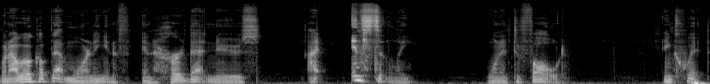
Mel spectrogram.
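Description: With very deep, low pitch and vocal fry, a man speaks in an animated tone broken by long, frequent pauses. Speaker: podcast host. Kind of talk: solo monologue, motivational talk. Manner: emotional, voice cracking; animated, motivational.

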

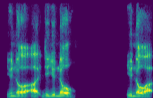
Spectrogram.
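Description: Very deep, low-pitched male speech over a quiet background. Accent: American. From United States. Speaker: former prisoner turned author. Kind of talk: interview testimony. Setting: video call.

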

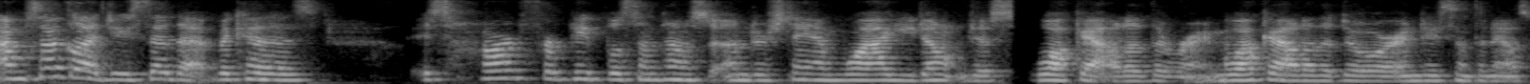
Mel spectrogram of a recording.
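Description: The speaker is a woman of medium pitch with a Southern US accent. She talks at a fairly quick pace, her pitch varying in an ordinary way. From Tennessee, US South. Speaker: addiction specialist, podcast host. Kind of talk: interview.

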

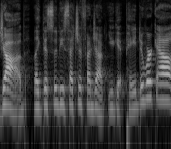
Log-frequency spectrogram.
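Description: An ordinary speaking voice with an American accent and ordinary pitch variation, in a very clean recording with a silent background. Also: woman. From US South, Augusta area on Georgia–South Carolina border. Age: 30s. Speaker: fitness instructor and gym owner. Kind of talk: casual chat.

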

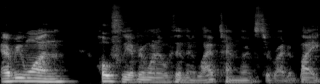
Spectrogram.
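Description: Very fast speech from a man with ordinary pitch variation. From Hong Kong. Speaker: parkour athlete. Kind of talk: casual interview. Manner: halting, many fillers.

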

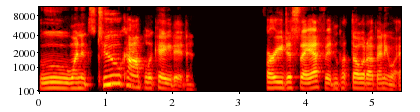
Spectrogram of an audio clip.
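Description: Using lively intonation at a moderate pace, a woman has a fairly low voice that is a plain, everyday voice. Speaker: podcast host and nutrition coach. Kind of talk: casual chat. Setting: video call.

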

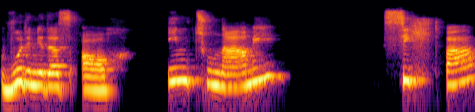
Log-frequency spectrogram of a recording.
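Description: A woman speaks in a somewhat breathy voice. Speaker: podcast host and coach. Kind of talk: personal storytelling monologue.

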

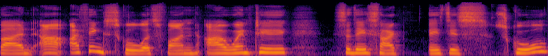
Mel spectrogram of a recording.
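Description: A woman's plain, everyday voice at a fairly high pitch, with ordinary pitch variation, a moderate pace and very even loudness. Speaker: podcast guest. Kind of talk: casual chat.

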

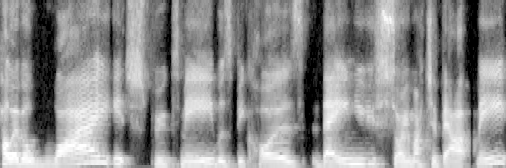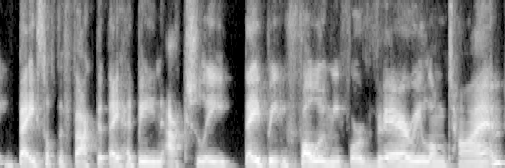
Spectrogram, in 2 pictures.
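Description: With an Australian accent, a woman speaks at a medium pitch and a moderate pace, using ordinary pitch variation and hardly any pauses. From Sydney, Australia. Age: 20s. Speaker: psychology student and social enterprise founder. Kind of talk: casual interview.

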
